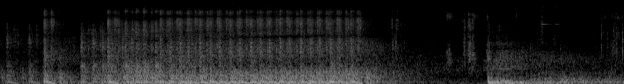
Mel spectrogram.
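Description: Rapid automatic gunfire rattles through a Counter-Strike match on the Vertigo map, a sustained burst of close shots for several seconds that breaks off, followed by a few more scattered reports.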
